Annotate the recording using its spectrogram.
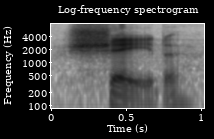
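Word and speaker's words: Caed: They said their name is pronounced Shade.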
